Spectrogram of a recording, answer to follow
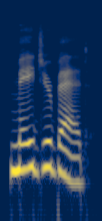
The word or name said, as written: made your bed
